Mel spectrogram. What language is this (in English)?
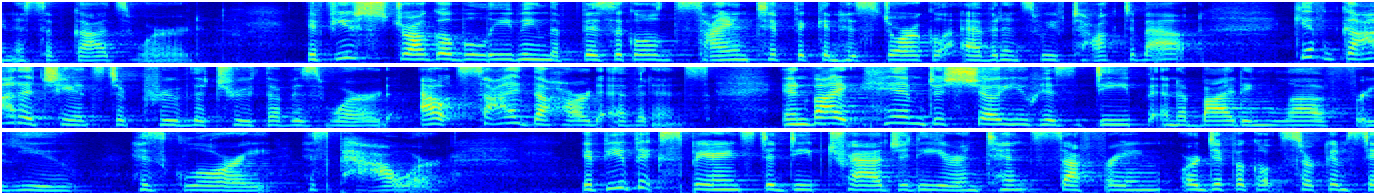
English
